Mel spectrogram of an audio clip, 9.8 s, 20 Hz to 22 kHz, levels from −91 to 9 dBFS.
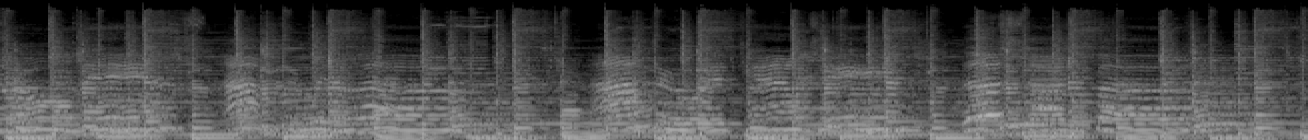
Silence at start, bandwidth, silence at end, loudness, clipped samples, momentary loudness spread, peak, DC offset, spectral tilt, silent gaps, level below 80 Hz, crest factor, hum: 0 s; 18 kHz; 0 s; -28 LUFS; under 0.1%; 5 LU; -14 dBFS; under 0.1%; -5.5 dB/octave; none; -40 dBFS; 14 dB; none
